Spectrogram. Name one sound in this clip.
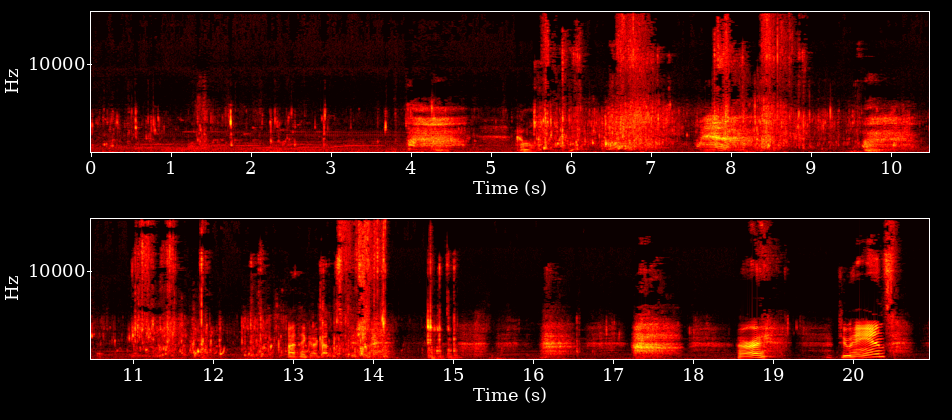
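Water splashes and sloshes as a large fish thrashes at the surface.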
